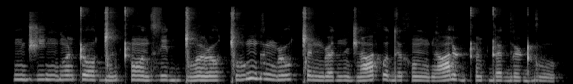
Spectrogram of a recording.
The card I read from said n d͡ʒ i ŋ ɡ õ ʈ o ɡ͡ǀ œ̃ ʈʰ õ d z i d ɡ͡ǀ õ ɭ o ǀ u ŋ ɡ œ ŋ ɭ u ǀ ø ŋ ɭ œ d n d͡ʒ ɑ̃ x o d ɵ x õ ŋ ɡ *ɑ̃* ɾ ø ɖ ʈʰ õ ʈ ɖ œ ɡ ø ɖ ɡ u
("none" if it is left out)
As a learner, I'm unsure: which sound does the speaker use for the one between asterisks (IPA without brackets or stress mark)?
ɑ̃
